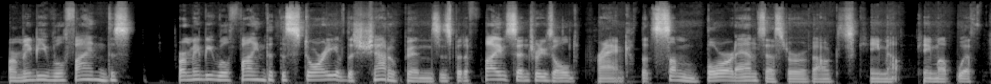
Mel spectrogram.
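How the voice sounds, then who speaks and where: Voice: mid-range voice, no echo, lightly acted. A streamer reading a hesitant, nervous guardian. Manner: hesitant, apologetic. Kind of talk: game dialogue read aloud.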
